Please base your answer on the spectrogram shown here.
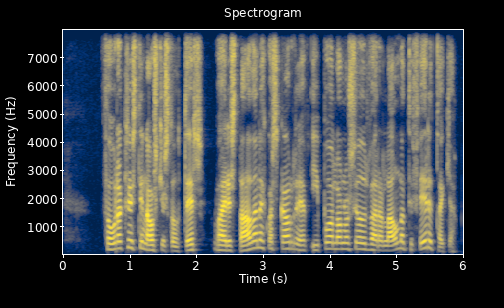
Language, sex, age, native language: Icelandic, female, 50-59, Icelandic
